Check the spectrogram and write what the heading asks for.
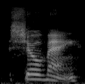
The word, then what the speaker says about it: Chauvin: Is it Chauvin? I'm terrible with That is pronunciations, but did I get it right? Chauvin.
